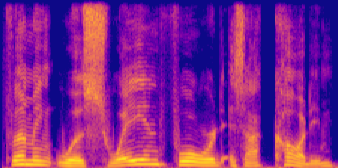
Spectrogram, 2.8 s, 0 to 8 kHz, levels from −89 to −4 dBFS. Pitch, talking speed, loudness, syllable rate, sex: 160 Hz, 170 wpm, -15 LUFS, 3.8 syllables/s, male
